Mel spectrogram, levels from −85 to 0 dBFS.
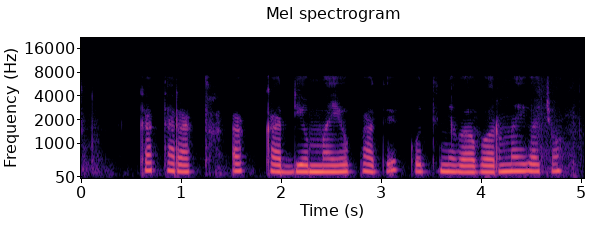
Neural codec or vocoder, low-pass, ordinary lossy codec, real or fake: none; 7.2 kHz; none; real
